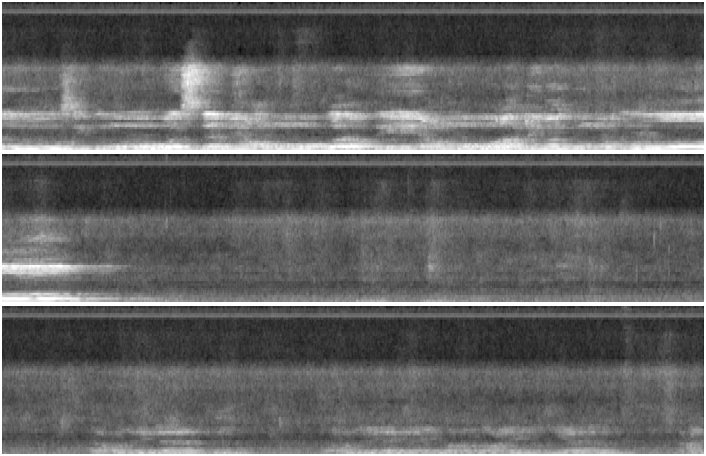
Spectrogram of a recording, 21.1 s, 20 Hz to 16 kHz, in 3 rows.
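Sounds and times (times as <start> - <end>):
preacher chanting: 0.0 - 8.5, 14.9 - 16.6, 17.3 - 21.0
low steady hum: 0.0 - 21.0.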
